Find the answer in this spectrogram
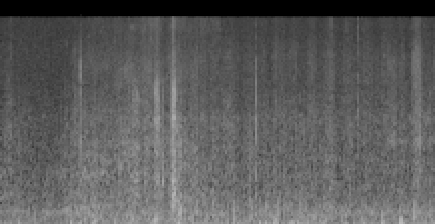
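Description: Quiet room noise with a few faint soft taps and rustles, as a makeup sponge is dabbed against the skin of the face to blend in liquid foundation.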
